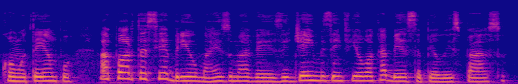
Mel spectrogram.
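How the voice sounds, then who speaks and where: A woman's voice: mid-range voice, normal speed, dark tone. A woman with a Brazilian accent reading scripted fiction as an audiobook narrator. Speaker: podfic narrator.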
